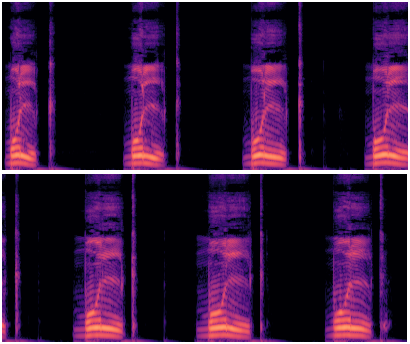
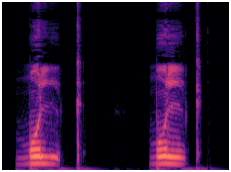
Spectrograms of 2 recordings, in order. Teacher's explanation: Tahan dulu, syiddah. Tahan suara dulu. Kemudian baru lepaskan hams. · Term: sifat hams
